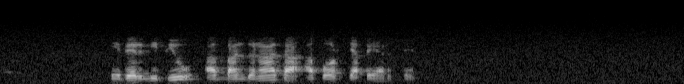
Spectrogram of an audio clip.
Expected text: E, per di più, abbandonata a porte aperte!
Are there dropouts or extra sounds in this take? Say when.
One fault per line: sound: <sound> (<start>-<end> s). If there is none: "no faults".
no faults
